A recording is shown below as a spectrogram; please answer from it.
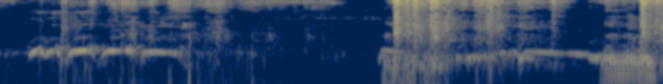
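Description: A young spotted dove, its neck not yet showing spots, coos at close range at dawn, with soft repeated calls and a few faint chirps around it.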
